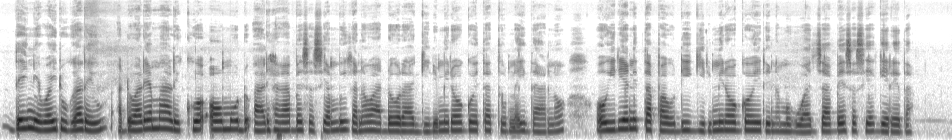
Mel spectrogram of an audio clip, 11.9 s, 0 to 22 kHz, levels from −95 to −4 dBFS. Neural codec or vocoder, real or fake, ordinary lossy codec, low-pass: none; real; none; none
